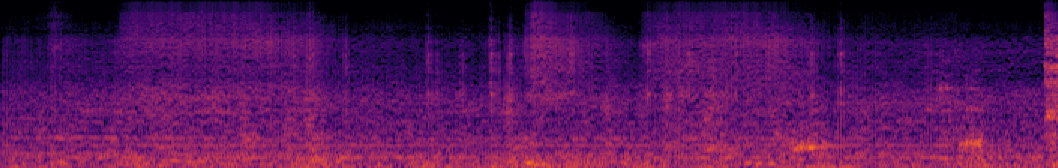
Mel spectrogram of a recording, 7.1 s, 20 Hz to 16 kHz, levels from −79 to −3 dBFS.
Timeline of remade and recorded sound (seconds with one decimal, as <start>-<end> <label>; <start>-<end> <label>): 0.0-6.3 remade; 6.3-7.1 recorded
